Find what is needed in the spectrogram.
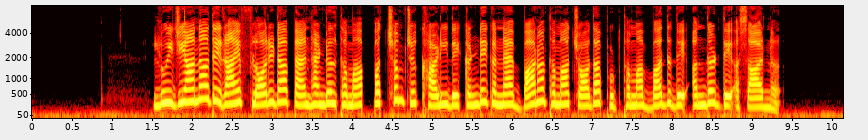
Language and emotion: Dogri, neutral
